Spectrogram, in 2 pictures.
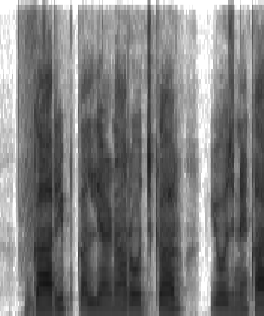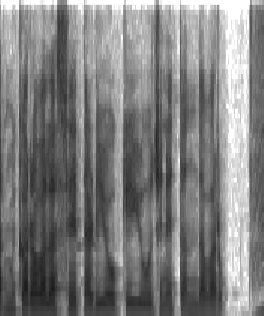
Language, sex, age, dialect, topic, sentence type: Kannada, male, 41-45, Mysore Kannada, banking, statement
